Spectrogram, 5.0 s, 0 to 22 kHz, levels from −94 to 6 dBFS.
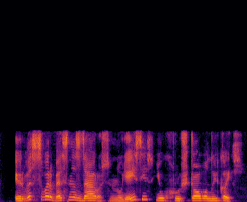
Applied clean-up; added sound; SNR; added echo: none; none; none; none.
